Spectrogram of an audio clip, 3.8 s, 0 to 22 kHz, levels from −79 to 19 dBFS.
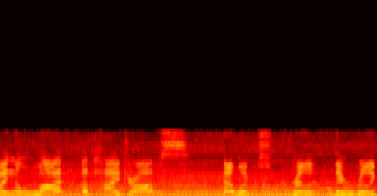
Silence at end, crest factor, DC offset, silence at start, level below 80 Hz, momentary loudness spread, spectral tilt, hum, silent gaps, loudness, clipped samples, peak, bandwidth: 0 s; 14 dB; under 0.1%; 0 s; -34 dBFS; 5 LU; -5 dB/octave; none; none; -18 LUFS; under 0.1%; -4 dBFS; 7.6 kHz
